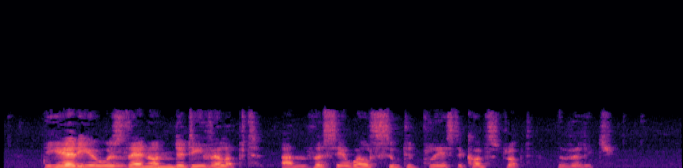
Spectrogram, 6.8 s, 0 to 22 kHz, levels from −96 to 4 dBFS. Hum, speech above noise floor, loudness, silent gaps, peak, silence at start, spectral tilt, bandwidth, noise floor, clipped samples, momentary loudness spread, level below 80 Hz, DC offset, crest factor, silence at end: none; 41 dB; -26 LUFS; none; -4 dBFS; 0.45 s; -5.5 dB/octave; 8 kHz; -68 dBFS; under 0.1%; 20 LU; -72 dBFS; under 0.1%; 24 dB; 0.75 s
